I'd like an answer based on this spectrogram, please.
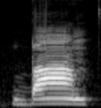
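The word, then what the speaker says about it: balm: एल दे रखा है, तो इन सही वर्ड्स के अंदर एल को नहीं पढ़ा जाएगा, यानी एल साइलेंट है। तो हम इसको कैसे पढ़ेंगे? काम, बाम, पाम, आमंड। ठीक है, कुछ लोग उसे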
